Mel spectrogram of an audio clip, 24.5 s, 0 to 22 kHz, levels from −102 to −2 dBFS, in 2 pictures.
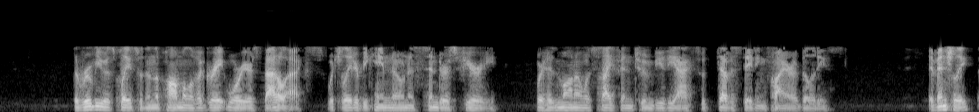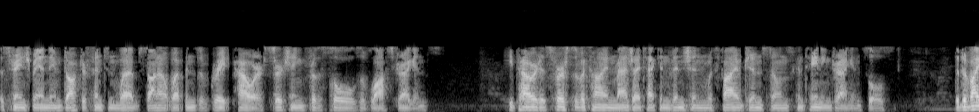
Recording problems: garbled, watery; badly; nothing above 4 kHz
abrupt cut into speech; at the end

